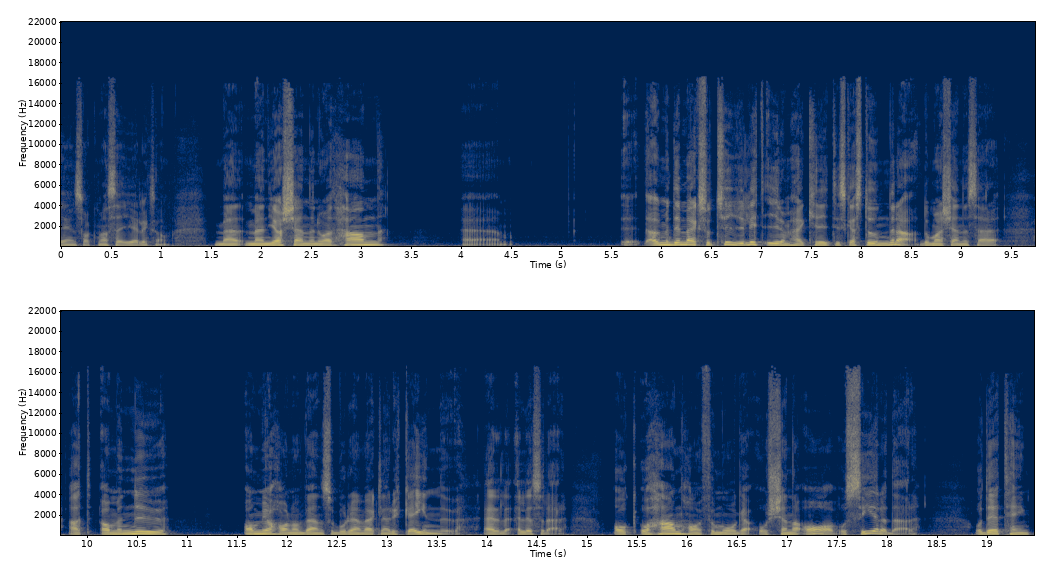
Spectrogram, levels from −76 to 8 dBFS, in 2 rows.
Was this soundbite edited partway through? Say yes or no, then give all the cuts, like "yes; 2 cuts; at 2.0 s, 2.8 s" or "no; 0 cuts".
no; 0 cuts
